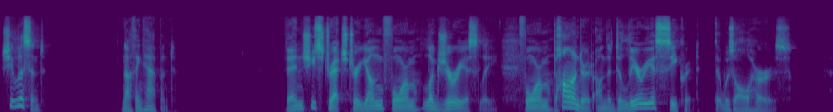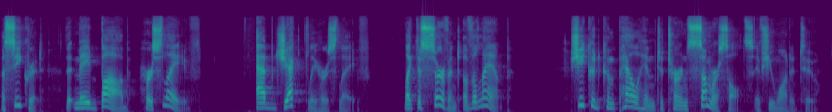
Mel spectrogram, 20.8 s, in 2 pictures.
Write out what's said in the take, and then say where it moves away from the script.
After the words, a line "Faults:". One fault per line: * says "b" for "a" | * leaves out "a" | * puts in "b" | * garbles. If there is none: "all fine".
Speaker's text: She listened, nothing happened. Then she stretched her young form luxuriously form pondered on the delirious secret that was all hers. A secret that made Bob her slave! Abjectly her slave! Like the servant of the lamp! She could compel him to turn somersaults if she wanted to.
She listened, nothing happened. Then she stretched her young form luxuriously form pondered on the delirious secret that was all hers. A secret that made Bob her slave! Abjectly her slave! Like the servant of the lamp! She could compel him to turn somersaults if she wanted to.
Faults:
all fine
